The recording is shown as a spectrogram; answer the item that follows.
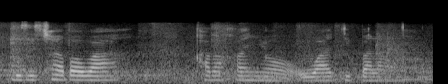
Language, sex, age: Tswana, female, 18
